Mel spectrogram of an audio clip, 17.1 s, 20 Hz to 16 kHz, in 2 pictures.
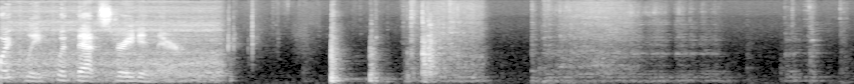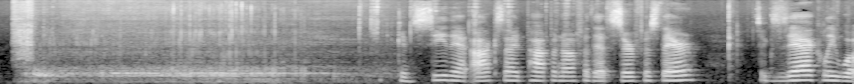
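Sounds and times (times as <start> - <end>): hot metal sizzling in water: 8.7 - 12.5.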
